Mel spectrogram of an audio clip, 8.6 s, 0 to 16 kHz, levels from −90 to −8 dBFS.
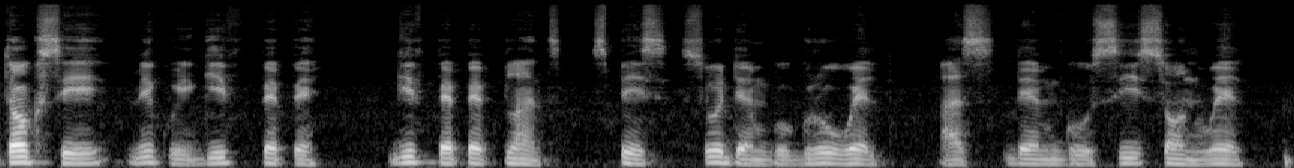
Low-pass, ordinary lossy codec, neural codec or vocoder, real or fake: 14.4 kHz; none; vocoder, 44.1 kHz, 128 mel bands, Pupu-Vocoder; fake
